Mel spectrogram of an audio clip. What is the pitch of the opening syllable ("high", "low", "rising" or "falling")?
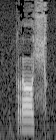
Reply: high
